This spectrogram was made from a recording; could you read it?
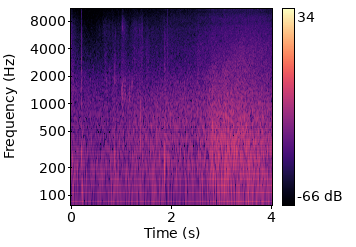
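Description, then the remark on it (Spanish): Ocean waves wash steadily onto a shore, a broad hissing roar that swells louder near the end, with a few faint footstep-like crunches and light wind in the foreground and no speech. “Pero aquí hay mar.”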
